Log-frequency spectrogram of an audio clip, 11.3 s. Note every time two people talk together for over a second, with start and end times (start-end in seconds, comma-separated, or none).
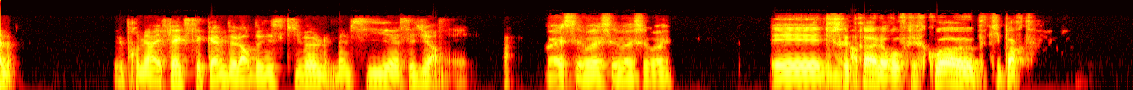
none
